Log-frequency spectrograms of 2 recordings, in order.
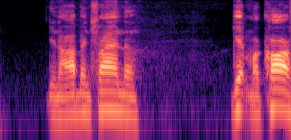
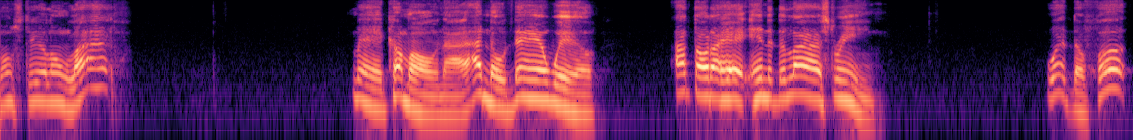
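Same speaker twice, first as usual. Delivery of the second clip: higher and louder, caught off guard; startled, annoyed; 7 semitones higher, 5 dB louder than usual. Real, not acted. Streamer finds the live stream still running, startled and louder. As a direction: blurt it out, shocked you're still live.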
